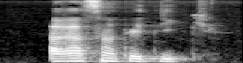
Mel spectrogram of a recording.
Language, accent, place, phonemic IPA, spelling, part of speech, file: French, France, Lyon, /pa.ʁa.sɛ̃.te.tik/, parasynthétique, adjective, LL-Q150 (fra)-parasynthétique.wav
- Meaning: parasynthetic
